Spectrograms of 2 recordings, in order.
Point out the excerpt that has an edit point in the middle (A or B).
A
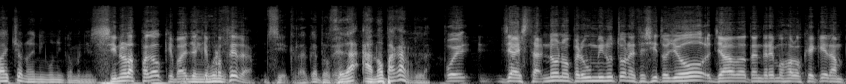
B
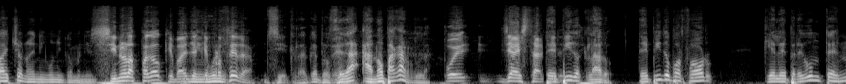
B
